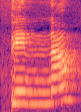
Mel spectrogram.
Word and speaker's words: penna: Then we've got Penna, which is the object you write with, and it means pen. And if you do not pronounce the double N, it becomes pena, pena, which means pain, suffering. So penna, pena.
